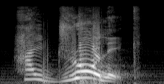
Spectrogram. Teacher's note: the lexical stress is on the second syllable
